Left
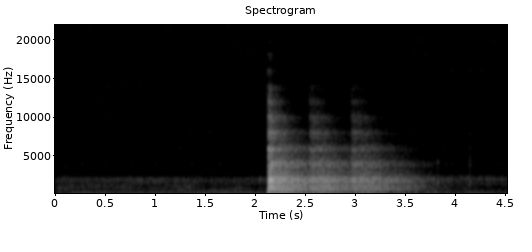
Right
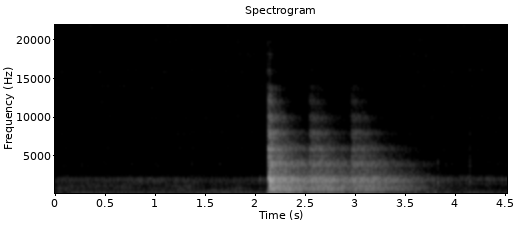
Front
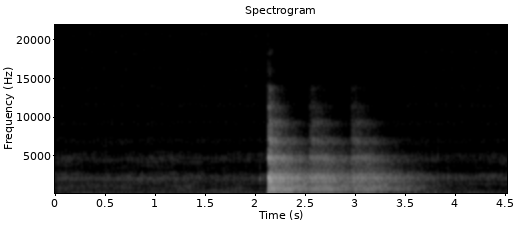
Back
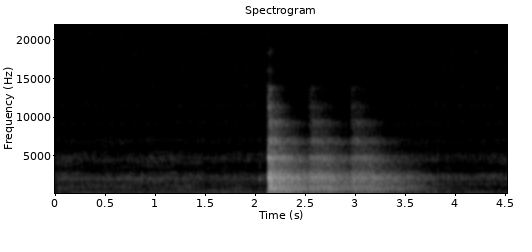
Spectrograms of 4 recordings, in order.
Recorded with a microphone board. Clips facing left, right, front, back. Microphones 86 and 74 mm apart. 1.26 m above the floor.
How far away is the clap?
About 3.5 m.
